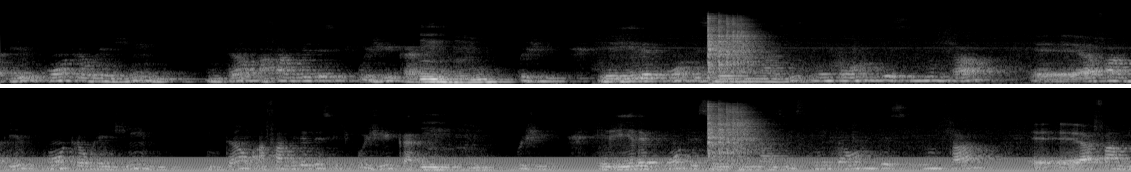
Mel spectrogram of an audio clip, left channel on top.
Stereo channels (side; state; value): right; noise; hum, 2 dB below the sound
